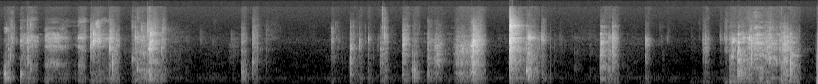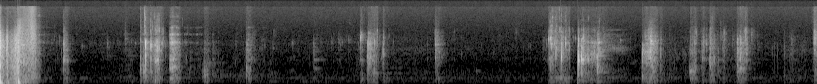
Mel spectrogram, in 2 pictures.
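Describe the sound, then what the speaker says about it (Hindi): Cooked beef trotters (paye) are served into a dish in a quiet kitchen, with scattered wet squelches, soft clinks and one sharper knock of the serving spoon spread across the stretch. "अब इसको मैं डिश आउट कर रही हूँ।"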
